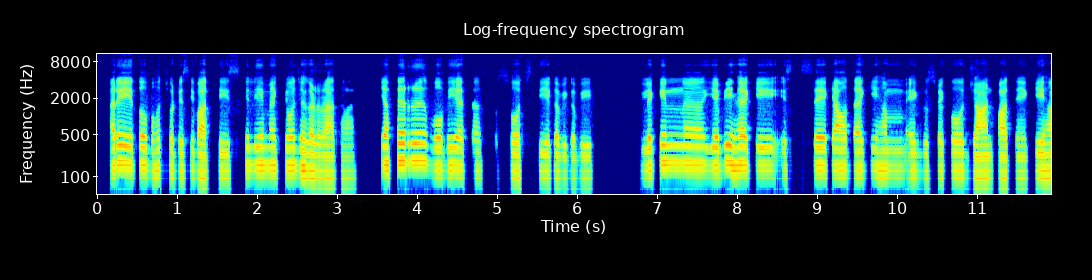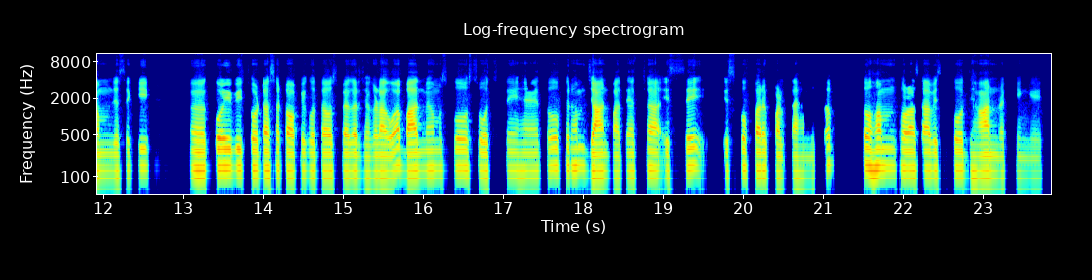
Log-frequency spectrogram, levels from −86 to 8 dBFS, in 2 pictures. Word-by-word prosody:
अरे! 165 +3 +5
ये 155 - +3
तो 155 +1 +1
बहुत 140 0 -6
छोटी-सी 135 0 -5
बात 120 -3 +4
थी 125 - -3
इसके 125 +5 -9
लिए 155 +1 -1
मैं 155 - +1
क्यों 150 +1 -1
झगड़ 130 -4 +1
रहा 110 -1 +2
था? 110 -1 -11 0.3
या 160 - +4
फिर 180 0 +4 0.2
वो 145 0 +1
भी 150 +1 -2
ऐसा 135 -2 -4 0.2
सोचती 125 0 -6
है, 125 - -1
कभी-कभी? 110 -1 -6 0.6
लेकिन 165 +3 -1
अ, 160 -1 +1
ये 150 0 +1
भी 165 +1 +2
है 155 -1 +6
कि 150 -1 -3
इससे 145 +2 -2
क्या 145 -1 +2
होता 140 -1 +2
है 135 - +2
कि 145 +2 -9
हम 135 0 -5
एक-दूसरे 125 0 -5
को 130 0 -2
जान 110 0 +3
पाते 110 0 +1
हैं 110 0 -6
कि 130 -1 +1
हम 125 0 -2
जैसे 120 +2 -6
कि 145 +2 -4 0.6
अ, 130 -1 +3
कोई 145 0 +6
भी 145 0 0
छोटा-सा 135 0 +1
टॉपिक 130 0 +3
होता 125 0 -1
है 125 - +5
उस 120 - -3
पे - - +2
अगर 125 -1 +1
झगड़ा 115 +1 +1
हुआ, 115 +7 +4
बाद 125 -1 +7
में 135 +1 -5
हम 135 0 -5
उसको 140 +1 -1
सोचते 130 -1 -5
हैं 125 0 -4
तो 145 +1 +1
फिर 150 -1 -2
हम 150 0 -3
जान 120 0 +7
पाते 115 +2 -2
हैं 125 - -2
अच्छा 135 -2 +1
इससे 145 +4 -1 0.4
इसको 130 +3 -3
फ़र्क 130 -2 +4
पड़ता 115 -1 -1
है 105 - -10
मतलब। 150 +8 -5 0.4
तो 150 - +6
हम 145 +1 +2
थोड़ा-सा 135 0 +4
इसको 135 +1 -2
ध्यान 115 -1 +2
रखेंगे। 105 -2 -12
135 Hz, 200 wpm, -25 LUFS, 120-145 Hz, 0.6 s, बाद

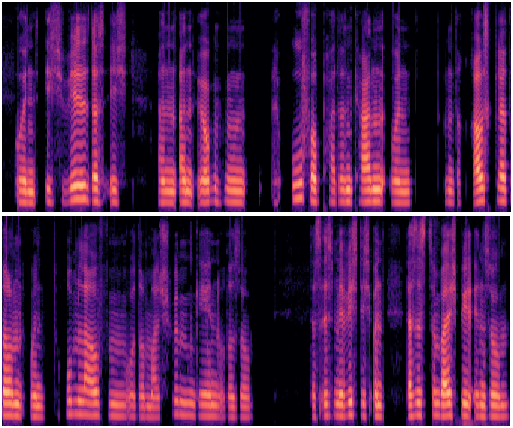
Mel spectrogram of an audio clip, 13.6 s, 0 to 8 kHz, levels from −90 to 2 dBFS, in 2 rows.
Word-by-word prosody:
und 150 -2 +1
ich 150 -2 -9
will, 195 +1 +7
dass 170 -3 +3
ich 160 -2 -7 0.4
an 150 -1 0
an 150 -1 +2
irgend 155 +1 0
'n 155 -2 -1 0.6
Ufer 200 -4 +3
paddeln 160 0 -2
kann 160 +1 +4
und 150 -1 -2 0.4
und 155 -2 -9 0.2
rausklettern 165 0 +4
und 145 -1 -2 0.3
rumlaufen 165 -4 -2
oder 145 -1 -8
mal 140 -1 -7
schwimmen 170 0 -7
gehen 155 -1 -3
oder 140 -1 -7
so. 140 0 -8 0.8
Das 145 -1 -10
ist 160 +1 -5
mir 155 0 +2
wichtig 170 -2 -3
und 155 -2 +1 0.3
das 150 +1 0
ist 170 0 -1
zum 165 -1 -3
Beispiel 160 0 +5
in 155 0 -2
so 155 +1 +1
'nem 150 +1 -7
155 Hz, 155 wpm, -22 LUFS, 150-165 Hz, 0.8 s, will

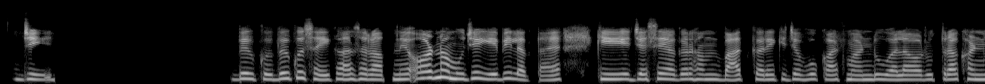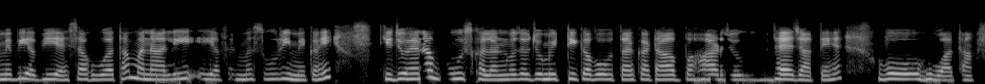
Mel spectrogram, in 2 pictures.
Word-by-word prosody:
जी। 230 -2 +5 1.8
बिल्कुल। 245 -2 -1
बिल्कुल, 275 +4 +1
सही 235 -5 +2
कहा 235 0 -1
सर 240 -1 -1
आपने, 230 +2 0
और 290 +5 +4
ना 325 +1 +4
मुझे 260 0 +3
ये 240 -3 +4
भी 275 +3 +3
लगता 210 -5 -1
है 210 +3 +2 0.4
कि 245 -1 +6
जैसे 245 +2 +3
अगर 240 +1 -1
हम 235 -1 -4
बात 210 +1 +2
करें 225 -2 -1
कि 235 - -8
जब 230 +1 -3
वो 240 +2 -6
काठमांडू 220 0 -4
वाला 215 0 -1
और 215 0 -5
उत्तराखंड 235 0 -1
में 235 -1 -1
भी 265 +1 +3
अभी 230 +1 0
ऐसा 220 +3 -2
हुआ 225 +1 -2
था, 280 - -3
मनाली 235 -3 +1 0.3
या 220 - -3
फिर 240 -2 -16
मसूरी 245 +2 -3
में 210 -2 -3
कहीं 235 +9 +2 0.5
कि 245 - +5
जो 255 +4 +1
है 255 0 +3
ना 330 - +3
भूस्खलन 245 -5 -2
मतलब 235 +2 -1
जो 245 - -2
मिट्टी 240 +1 +2
का 235 +1 -1
वो 235 +1 -3
होता 230 -1 -3
है 220 - +1
कटाव 225 -1 -1
पहाड़ 230 0 -1
जो 215 0 -8 0.4
बह 230 -1 +9
जाते 210 -1 -1
हैं, 245 +6 -1 0.4
वो 245 0 -1
हुआ 205 -4 -4
था। 205 - -5
235 Hz, 185 wpm, -23 LUFS, 220-245 Hz, 1.8 s, बह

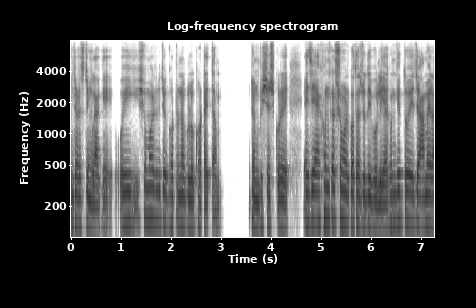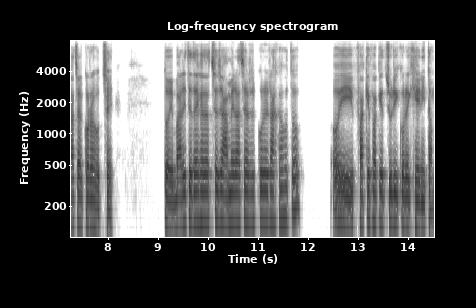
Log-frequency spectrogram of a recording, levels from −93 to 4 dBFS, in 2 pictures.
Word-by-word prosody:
Interesting 125 -2 -1
লাগে। 100 - -2 0.3
ওই 135 +1 +1 0.3
সময়ের 150 -1 -2 0.2
যে - - +3
ঘটনাগুলো 125 -1 -1
ঘটাইতাম। 110 -1 0 0.7
এবং 115 - +1
বিশেষ 120 0 +4
করে 115 0 +2 0.4
এই 135 - +2
যে - - +4
এখনকার 150 +1 0
সময়ের 140 -3 +1
কথা 130 +1 +2
যদি 125 0 +2
বলি 110 -1 +2
এখন 125 +3 -3
কিন্তু 140 +1 0
এই 130 - 0
যে 130 - +4
আমের 125 0 +2
আচার 125 0 0
করা 120 -1 +3
হচ্ছে। 100 - -2 1.1
তো - - -16
ওই 115 - +2
বাড়িতে 135 +3 +1
দেখা 140 0 +3
যাচ্ছে 140 +1 0
যে - - +4
আমের 135 +1 +1
আচার 140 0 +1 0.2
করে 140 0 +2
রাখা 140 +2 -3
হতো। 155 +4 -4 0.8
ওই 70 -1 +3 0.3
ফাঁকে, 125 +3 +1
ফাঁকে 135 0 +1
চুরি 135 0 +2
করে 125 -1 +3
খেয়ে 115 -1 +2
নিতাম। 90 -4 -4
130 Hz, 180 wpm, -23 LUFS, 120-140 Hz, 1.1 s, বিশেষ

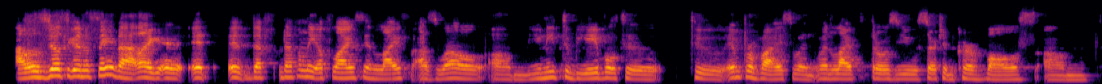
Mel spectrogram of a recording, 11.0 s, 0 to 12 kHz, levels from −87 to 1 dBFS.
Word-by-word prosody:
I 165 +1 +5
was 200 0 +5
just 245 0 +7
gonna 225 -1 +3
say 260 +5 +5
that, 170 -7 +5
like, 190 -2 +5
it 170 -1 +2
it 275 0 +4 0.2
it 190 -2 +1
def 190 -1 +1
definitely 210 +1 -2
applies 180 +1 +1
in 180 -3 -2
life 155 +2 0
as 155 0 -5
well. 160 -1 -1
Um, 140 -3 -9
you 155 +4 -9
need 195 +3 -5
to 210 - -4
be 165 0 -7
able 175 0 0
to 150 -5 -6 0.3
to 155 -7 -7
improvise 180 -7 0
when 145 -3 -5
when 160 0 -4
life 155 -1 +1
throws 155 -2 -3
you 150 -1 -8
certain 150 0 -5
curveballs. 140 -3 -3 0.2
Um, 130 -1 -11
165 Hz, 185 wpm, -23 LUFS, 150-190 Hz, 0.3 s, just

